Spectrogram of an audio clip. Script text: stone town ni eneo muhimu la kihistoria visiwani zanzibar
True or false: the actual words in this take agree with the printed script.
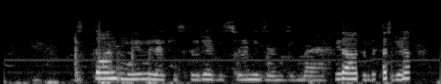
false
